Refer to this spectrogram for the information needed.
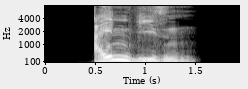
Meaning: inflection of einweisen: 1. first/third-person plural dependent preterite 2. first/third-person plural dependent subjunctive II
- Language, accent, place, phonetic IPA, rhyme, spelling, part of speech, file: German, Germany, Berlin, [ˈaɪ̯nˌviːzn̩], -aɪ̯nviːzn̩, einwiesen, verb, De-einwiesen.ogg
